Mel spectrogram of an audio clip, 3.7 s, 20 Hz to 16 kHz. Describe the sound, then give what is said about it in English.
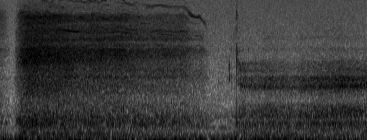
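Deep, slow breathing: two long, airy breaths in a row, the first lasting about two seconds and the second following after a short pause, soft and steady with no talking. “So take a deep breath in probably for like maybe a 3 count, and then a deep breath out for like a 4 count.”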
